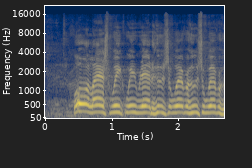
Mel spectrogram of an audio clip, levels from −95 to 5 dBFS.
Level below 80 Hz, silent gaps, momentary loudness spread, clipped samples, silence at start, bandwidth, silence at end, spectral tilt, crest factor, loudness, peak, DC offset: -56 dBFS; none; 7 LU; under 0.1%; 0.35 s; 16 kHz; 0 s; -6 dB/octave; 16 dB; -17 LUFS; -2 dBFS; under 0.1%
